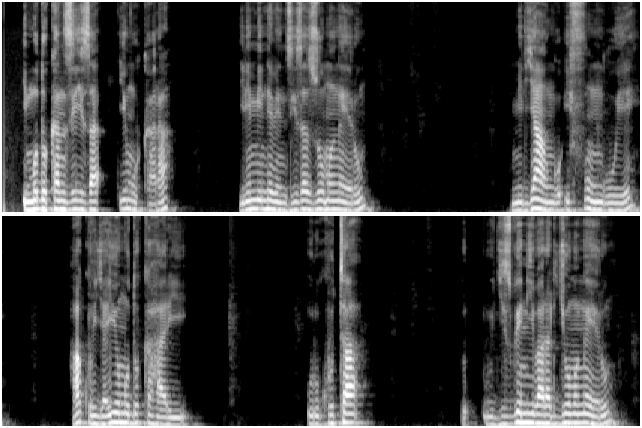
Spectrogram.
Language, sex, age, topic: Kinyarwanda, male, 18-24, finance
